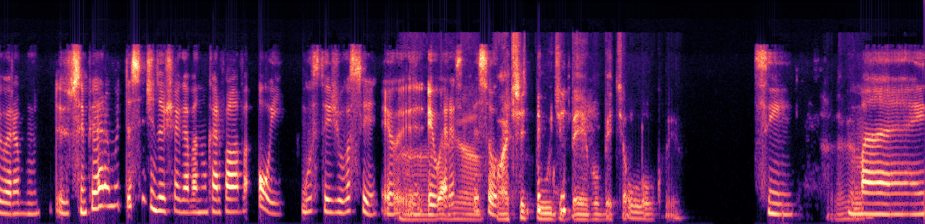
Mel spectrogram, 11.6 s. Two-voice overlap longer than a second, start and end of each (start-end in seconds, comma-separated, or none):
5.0-6.2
